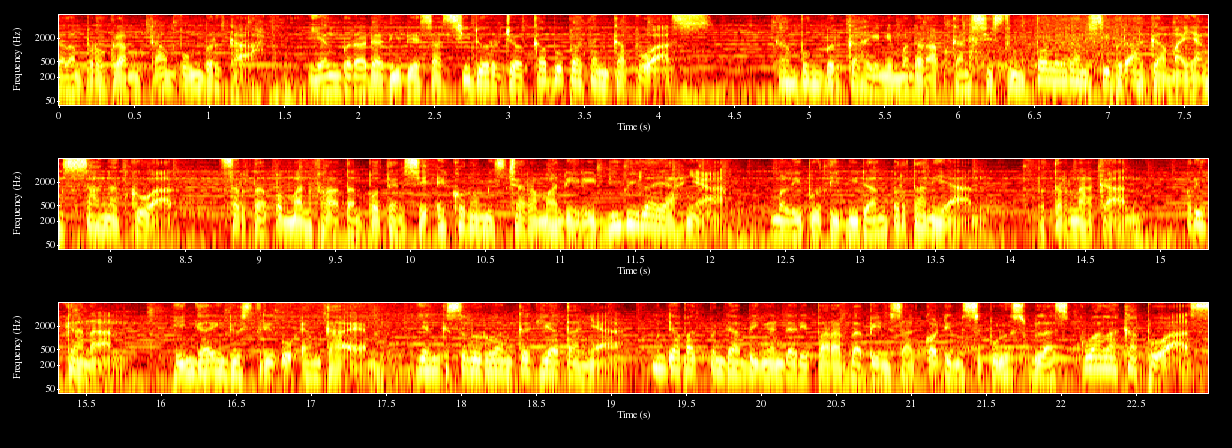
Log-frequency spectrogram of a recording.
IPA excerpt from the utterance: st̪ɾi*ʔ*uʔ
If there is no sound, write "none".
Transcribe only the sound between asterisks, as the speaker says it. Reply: ʔ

